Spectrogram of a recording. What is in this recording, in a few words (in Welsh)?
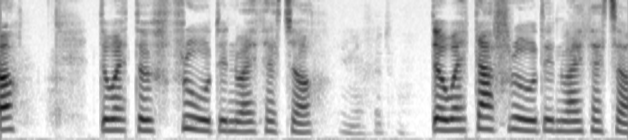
"ffrwd", Welsh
